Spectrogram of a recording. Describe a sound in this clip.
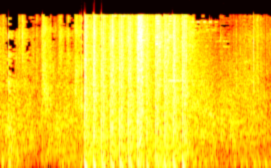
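A rifle fires a rapid burst of shots at close range.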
